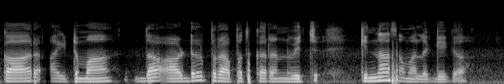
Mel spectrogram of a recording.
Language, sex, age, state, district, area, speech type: Punjabi, male, 18-30, Punjab, Mohali, urban, read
